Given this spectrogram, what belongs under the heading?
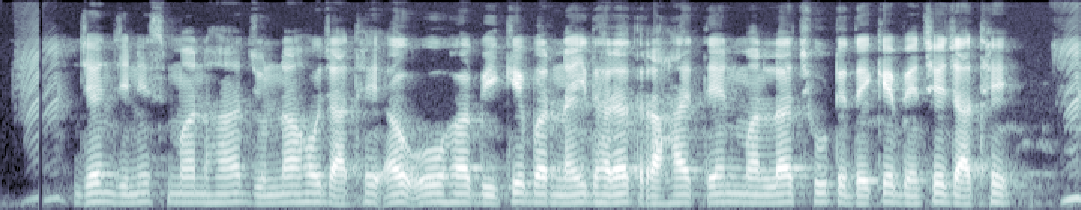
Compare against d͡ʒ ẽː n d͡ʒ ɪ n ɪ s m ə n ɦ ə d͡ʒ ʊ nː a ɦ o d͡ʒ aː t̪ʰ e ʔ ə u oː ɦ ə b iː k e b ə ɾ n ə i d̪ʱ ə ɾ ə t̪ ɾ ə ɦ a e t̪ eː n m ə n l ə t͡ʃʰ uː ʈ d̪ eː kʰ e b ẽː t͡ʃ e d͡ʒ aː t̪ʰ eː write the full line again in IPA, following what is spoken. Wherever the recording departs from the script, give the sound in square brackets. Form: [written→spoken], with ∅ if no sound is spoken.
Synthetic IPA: d͡ʒ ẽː n d͡ʒ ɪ n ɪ s m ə n ɦ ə d͡ʒ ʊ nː a ɦ o d͡ʒ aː t̪ʰ e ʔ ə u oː ɦ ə b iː k e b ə ɾ n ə i d̪ʱ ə ɾ ə t̪ ɾ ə ɦ a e t̪ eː n m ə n l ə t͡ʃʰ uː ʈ d̪ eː [kʰ→k] e b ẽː t͡ʃ e d͡ʒ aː t̪ʰ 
